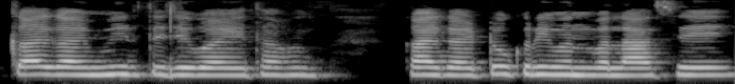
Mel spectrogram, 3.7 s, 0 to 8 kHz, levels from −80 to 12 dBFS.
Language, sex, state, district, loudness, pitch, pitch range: Halbi, female, Chhattisgarh, Bastar, -17 LUFS, 230 Hz, 220-235 Hz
